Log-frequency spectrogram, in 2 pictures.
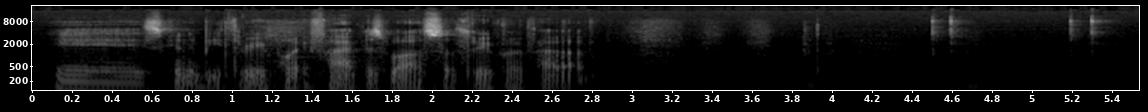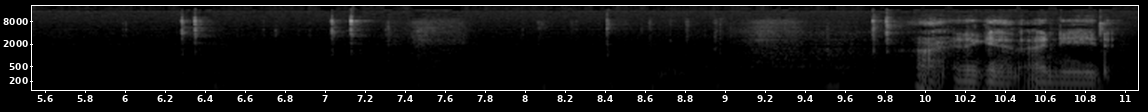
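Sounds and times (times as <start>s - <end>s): computer mouse clicks: 3.9s - 5.4s, 6.2s - 7.4s, 9.7s - 10.0s.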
